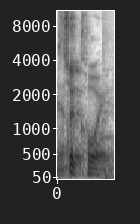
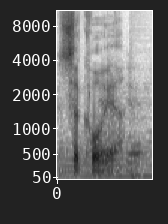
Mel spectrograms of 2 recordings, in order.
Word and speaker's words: Sequoia: are am I saying it right so yeah Sequoia Sequoia and so we start walking around and and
